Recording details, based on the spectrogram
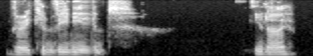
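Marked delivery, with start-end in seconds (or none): none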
